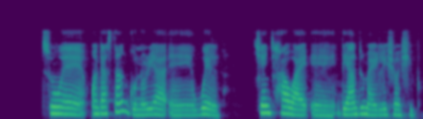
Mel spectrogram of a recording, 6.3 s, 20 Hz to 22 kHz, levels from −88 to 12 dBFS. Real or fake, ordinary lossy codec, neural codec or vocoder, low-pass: real; none; none; none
